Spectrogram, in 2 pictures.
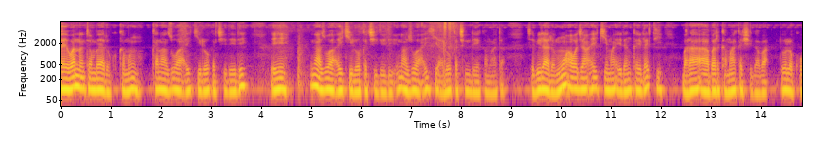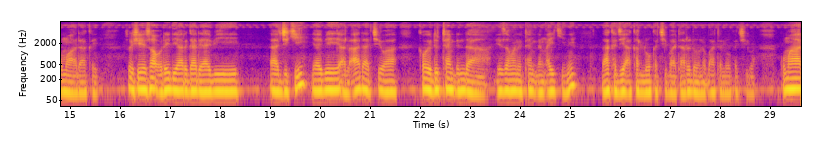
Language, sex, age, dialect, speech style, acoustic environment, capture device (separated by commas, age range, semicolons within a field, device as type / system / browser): Hausa, male, 35-44, Nigeria - Kano, happy, silence, mobile / Linux / Chrome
